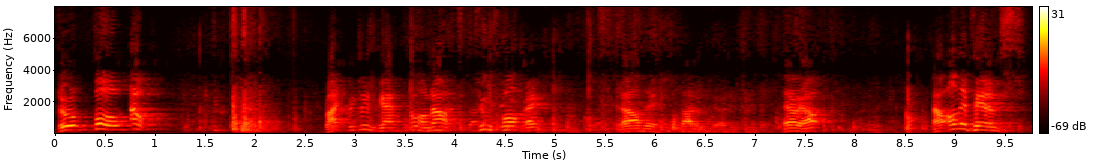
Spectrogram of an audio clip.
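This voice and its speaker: A man's voice: high voice, expressive, normal speed, pauses often. An actor playing a pompous, impatient middle-aged English platoon captain in a sitcom, bossy and clipped in his commands. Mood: officious. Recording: echoey, noisy vintage TV studio recording.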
